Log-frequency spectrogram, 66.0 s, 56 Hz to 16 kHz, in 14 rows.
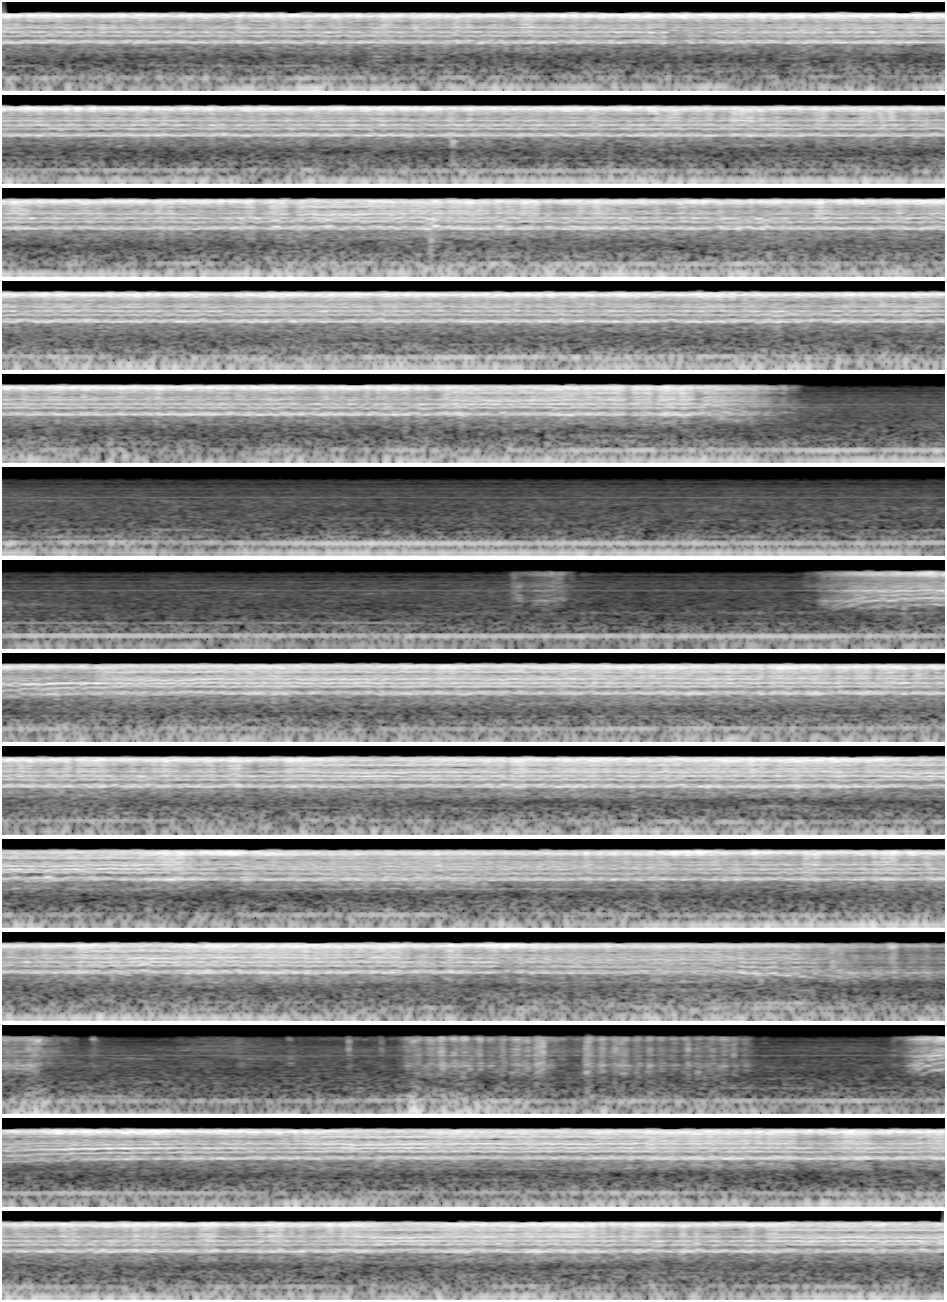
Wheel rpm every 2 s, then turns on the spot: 160, 160, 160, 160, 160, 160, 160, 160, 160, 160, 160, 30, 0, 0, 0, 0, 100, 160, 160, 160, 160, 160, 160, 160, 160, 110, 10, 20, 120, 160, 160, 160, 160.
54-56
